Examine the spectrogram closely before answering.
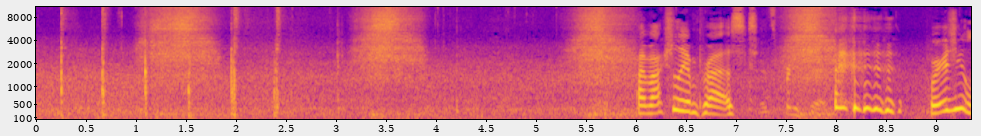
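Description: A young man blows on hot food in short breaths.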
